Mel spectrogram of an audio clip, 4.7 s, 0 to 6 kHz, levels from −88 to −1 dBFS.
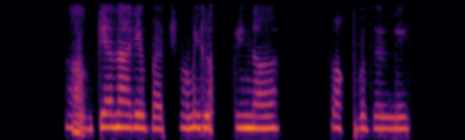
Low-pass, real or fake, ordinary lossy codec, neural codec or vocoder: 5.4 kHz; fake; Opus, 16 kbps; codec, 16 kHz, 1.1 kbps, Voila-Tokenizer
